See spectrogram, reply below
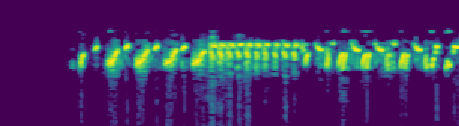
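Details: European goldfinch singing in Moroccan style, with phrases named gazrat and srrr bertbertiu: a continuous rapid twittering of high tinkling notes and short buzzy trills, lasting about two and a half seconds, with no other sounds.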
